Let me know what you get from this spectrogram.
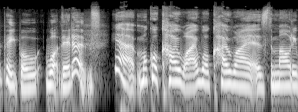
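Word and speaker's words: moko kauae: But let's start with me getting my pronunciation right, which is and those listening, moko. Yep, moko. Yeah, moko kauai.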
